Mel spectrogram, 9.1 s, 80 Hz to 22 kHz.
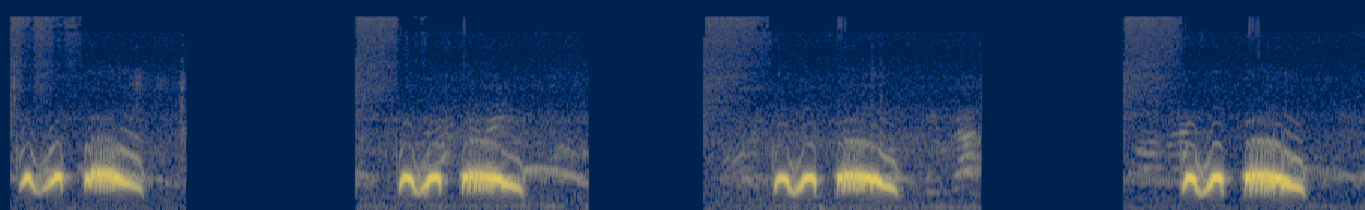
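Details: Spotted dove giving urging coos and calls used to quickly stir other doves into cooing; four low, mellow phrases, each a quick wavering double note then a longer falling coo, repeated about every 2.5 seconds against a silent background.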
